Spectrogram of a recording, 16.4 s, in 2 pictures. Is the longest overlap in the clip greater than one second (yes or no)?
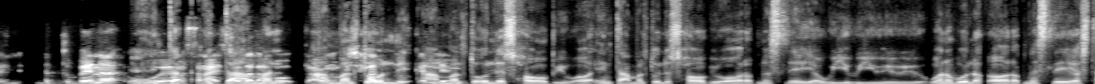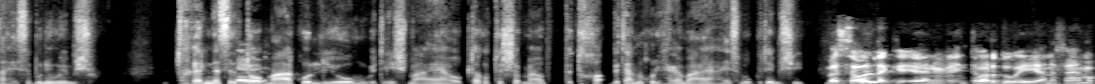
yes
